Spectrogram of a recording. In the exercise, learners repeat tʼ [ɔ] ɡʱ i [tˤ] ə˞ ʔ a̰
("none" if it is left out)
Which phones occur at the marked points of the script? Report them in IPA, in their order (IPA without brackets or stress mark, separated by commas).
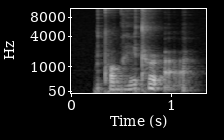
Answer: ɔ, tʰ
